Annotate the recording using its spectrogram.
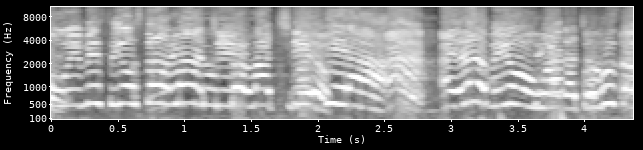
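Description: Very high-pitched, sing-song voices chattering, the pitch swooping up and down with only brief pauses.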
